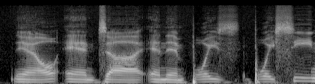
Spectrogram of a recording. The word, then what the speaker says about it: Boise: I'm trying to give people a flavor of Boise. I'm saying it right, right? Boise, not Boise. – See, yes, right? That's right.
